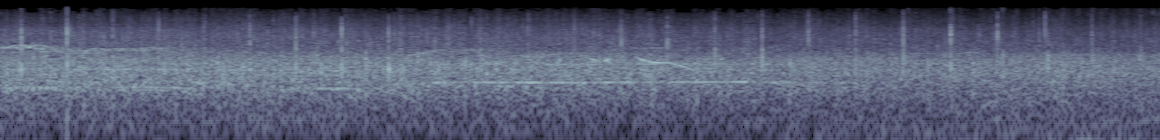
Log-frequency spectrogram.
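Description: A crowd applauding steadily: a dense patter of many hand claps, with a few faint voices in it.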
